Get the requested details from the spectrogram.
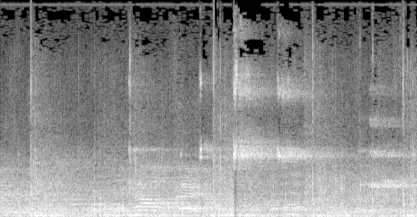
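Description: A basketball bounces on the court as a player dribbles.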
